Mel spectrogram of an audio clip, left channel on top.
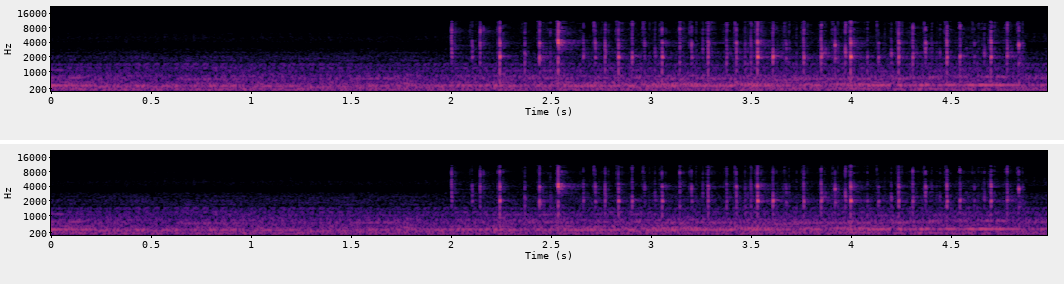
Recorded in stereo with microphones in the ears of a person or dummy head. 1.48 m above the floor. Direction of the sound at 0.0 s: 5° right (ahead or behind).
